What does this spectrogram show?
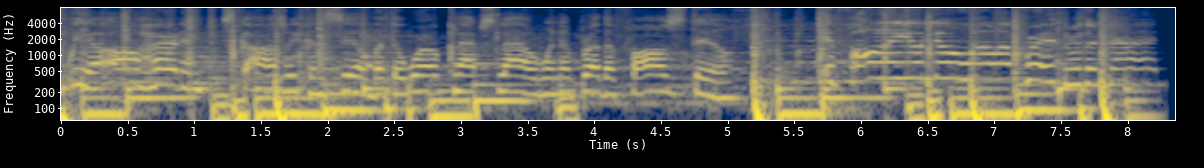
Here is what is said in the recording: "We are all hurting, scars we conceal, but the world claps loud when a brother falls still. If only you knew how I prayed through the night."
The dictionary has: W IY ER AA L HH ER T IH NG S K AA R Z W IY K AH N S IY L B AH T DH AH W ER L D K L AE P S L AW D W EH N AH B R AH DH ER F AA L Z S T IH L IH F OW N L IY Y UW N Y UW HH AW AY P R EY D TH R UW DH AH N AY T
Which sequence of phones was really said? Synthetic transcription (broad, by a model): W IY ER AA L HH ER T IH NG S K AA R Z W IY K AH N S IY L B AH T DH AH W ER L D K L AE P S L AW D W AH N AH B R AH DH ER F AA L Z S T IH L IH F OW N L IY Y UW N Y UW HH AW AY P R EY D TH R UW DH AH N AY T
